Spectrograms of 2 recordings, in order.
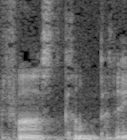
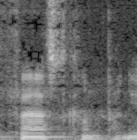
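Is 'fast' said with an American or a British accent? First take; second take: British; American. First: Fast is said with a British vowel. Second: Fast is said with an American vowel. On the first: "I didn't say Fast Company" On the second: "I said Fast Company like that"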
